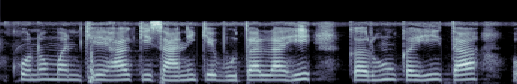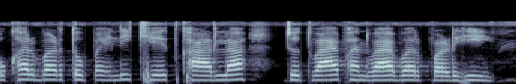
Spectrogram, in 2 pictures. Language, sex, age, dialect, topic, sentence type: Chhattisgarhi, female, 18-24, Western/Budati/Khatahi, banking, statement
